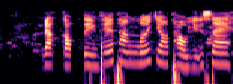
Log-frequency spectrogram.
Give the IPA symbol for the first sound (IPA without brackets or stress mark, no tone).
ɗ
